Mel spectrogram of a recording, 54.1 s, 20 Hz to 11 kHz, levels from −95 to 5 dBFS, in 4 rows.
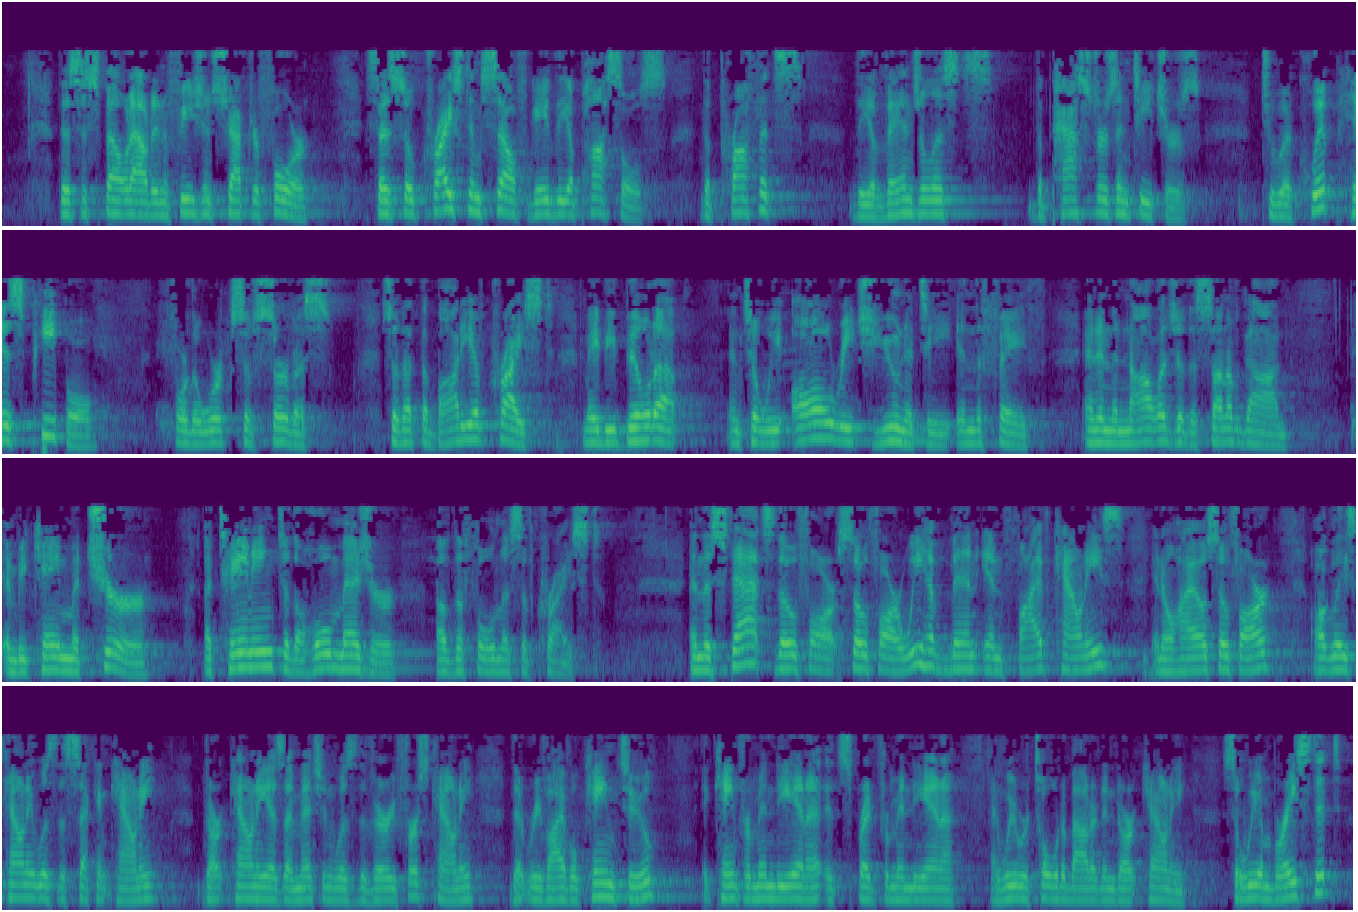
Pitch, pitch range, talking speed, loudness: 145 Hz, 130-160 Hz, 145 wpm, -29 LUFS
